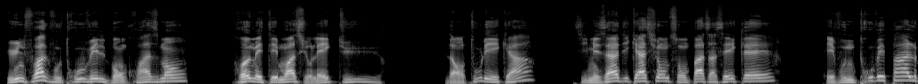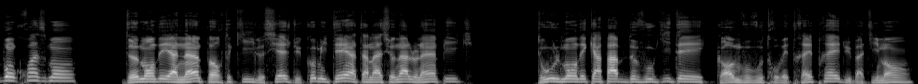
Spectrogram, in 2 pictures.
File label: Audioguide Swiss French Accent; Lausanne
